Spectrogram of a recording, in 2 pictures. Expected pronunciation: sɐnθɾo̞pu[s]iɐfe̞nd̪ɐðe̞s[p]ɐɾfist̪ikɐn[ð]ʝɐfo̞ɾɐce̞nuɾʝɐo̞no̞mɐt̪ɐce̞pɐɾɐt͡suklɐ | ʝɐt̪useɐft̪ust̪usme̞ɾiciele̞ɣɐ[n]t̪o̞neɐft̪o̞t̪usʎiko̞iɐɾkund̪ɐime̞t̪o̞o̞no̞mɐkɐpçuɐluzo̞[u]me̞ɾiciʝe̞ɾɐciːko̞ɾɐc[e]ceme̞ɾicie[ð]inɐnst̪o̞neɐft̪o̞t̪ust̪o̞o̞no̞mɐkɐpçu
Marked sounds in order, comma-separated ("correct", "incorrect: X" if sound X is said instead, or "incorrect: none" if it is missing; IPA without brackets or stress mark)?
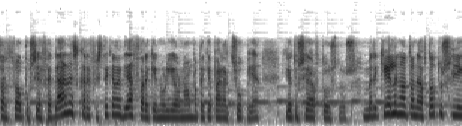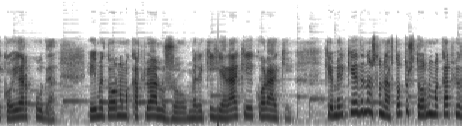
correct, incorrect: k, correct, correct, correct, incorrect: i, correct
